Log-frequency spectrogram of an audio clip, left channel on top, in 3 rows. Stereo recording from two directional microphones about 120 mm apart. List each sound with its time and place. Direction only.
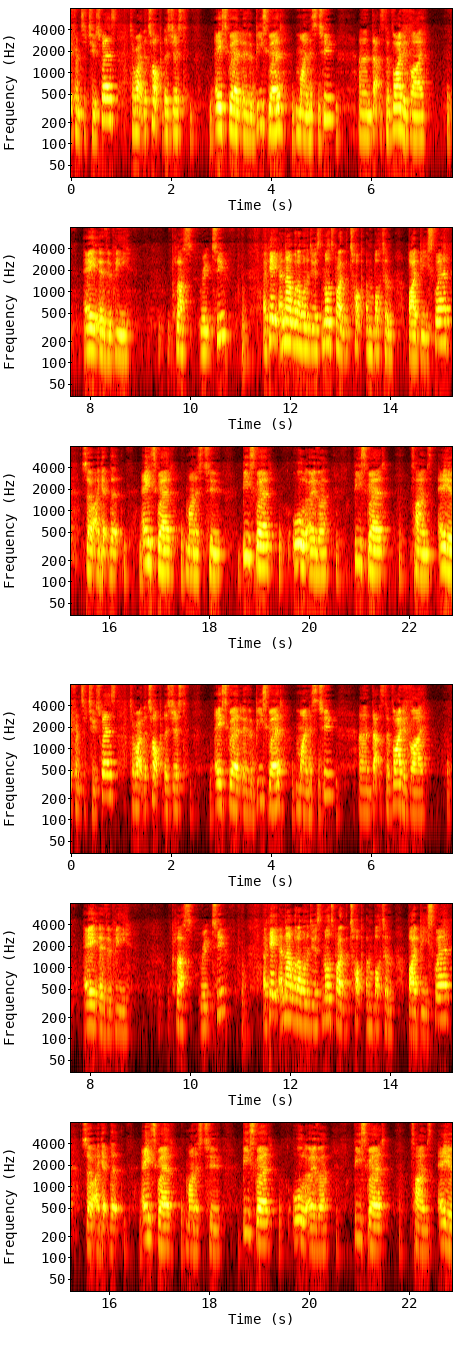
0.2 s speech: 15° left (ahead or behind)
1.3 s speech: 5° left (ahead or behind)
11.4 s speech: 15° left (ahead or behind)
15.4 s speech: centre (ahead or behind)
